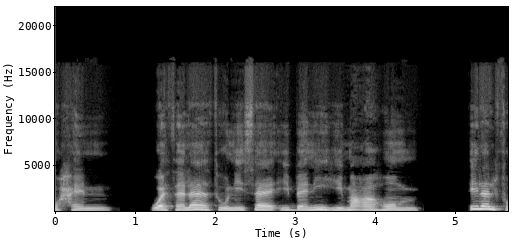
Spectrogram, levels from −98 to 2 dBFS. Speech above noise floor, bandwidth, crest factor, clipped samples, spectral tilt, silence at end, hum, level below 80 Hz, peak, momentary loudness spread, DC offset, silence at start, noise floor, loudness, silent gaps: over 68 dB; 16 kHz; 18 dB; under 0.1%; -6.5 dB/octave; 0 s; none; -70 dBFS; -4 dBFS; 10 LU; under 0.1%; 0 s; under -90 dBFS; -23 LUFS; 0.80-1.15 s, 4.60-5.12 s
